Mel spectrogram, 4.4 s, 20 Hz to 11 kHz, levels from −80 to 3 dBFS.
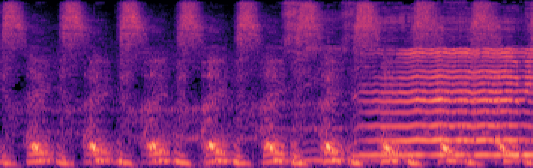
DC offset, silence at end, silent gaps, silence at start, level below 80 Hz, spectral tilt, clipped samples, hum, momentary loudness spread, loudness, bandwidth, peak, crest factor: under 0.1%; 0 s; none; 0 s; -56 dBFS; -3.5 dB/octave; under 0.1%; none; 7 LU; -18 LUFS; 11 kHz; -2 dBFS; 16 dB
